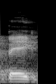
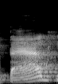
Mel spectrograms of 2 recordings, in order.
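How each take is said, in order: First: Bag said as "bayg"; Midwestern bag. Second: Bag with a flat short A, as in "cat"; corrected short-A bag. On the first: Retold or imitated. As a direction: say bag with a long A, near "beg". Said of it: "No fucking E in there". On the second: Shown as a demonstration. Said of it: "It's a fucking A".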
